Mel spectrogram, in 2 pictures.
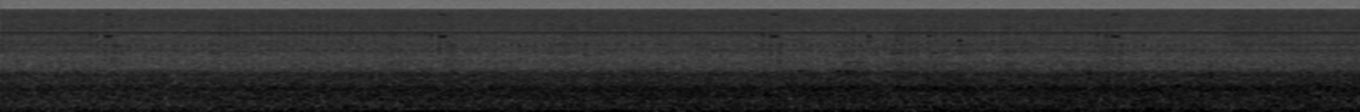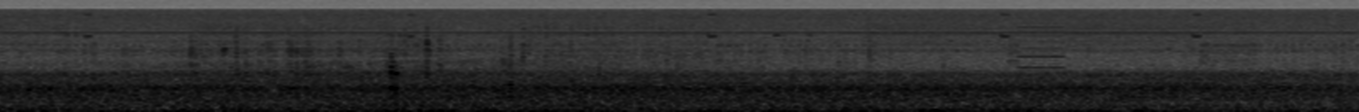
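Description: Car engine idling: a steady low rumble that does not change.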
